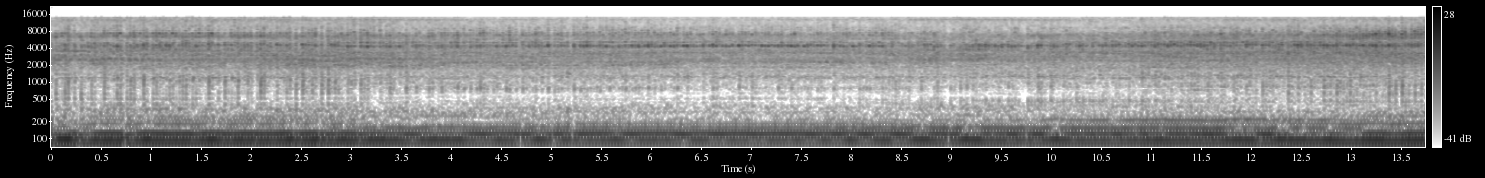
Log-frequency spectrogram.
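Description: Skoda four-cylinder engine, bored out to 1500 cc and running on a Felicia MPi injection system, running steadily on its first start. It gets a little louder near the end.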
